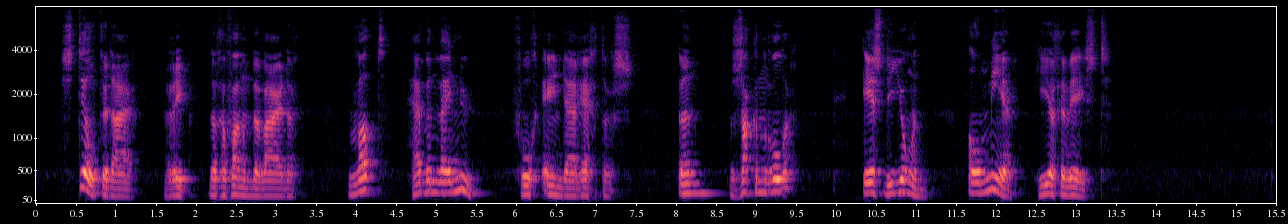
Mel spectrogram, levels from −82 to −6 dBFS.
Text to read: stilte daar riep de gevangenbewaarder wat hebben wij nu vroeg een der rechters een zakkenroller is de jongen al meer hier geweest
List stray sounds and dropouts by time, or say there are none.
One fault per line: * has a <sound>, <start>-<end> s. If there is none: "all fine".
all fine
